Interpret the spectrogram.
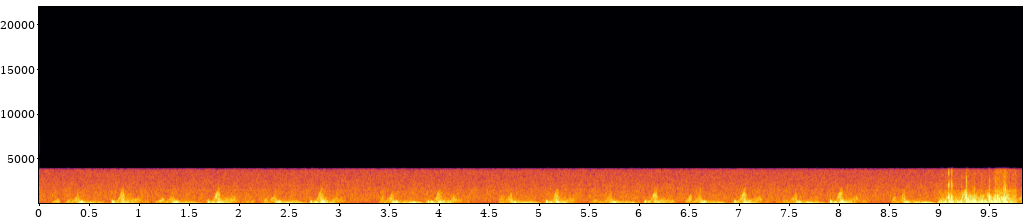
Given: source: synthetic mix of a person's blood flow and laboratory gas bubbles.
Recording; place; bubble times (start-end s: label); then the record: Doppler ultrasound of blood flow; precordium
8.98-9.78 s: bubbles
From the record:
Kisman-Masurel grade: 213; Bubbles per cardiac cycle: several, 3 to 8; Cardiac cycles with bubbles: 1 to 10%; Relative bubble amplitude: loud (0.450 to 0.775); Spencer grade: 1 (occasional bubble signal discernible with the cardiac motion signal, with majority of cardiac periods free of bubbles); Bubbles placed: anywhere in the cardiac cycle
